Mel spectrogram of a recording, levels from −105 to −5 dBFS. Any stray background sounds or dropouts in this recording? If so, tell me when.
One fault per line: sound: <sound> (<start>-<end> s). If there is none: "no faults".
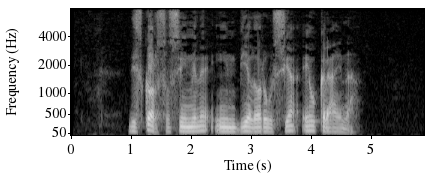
no faults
